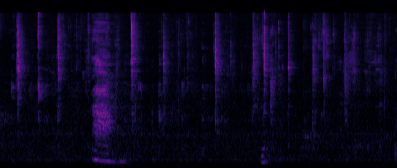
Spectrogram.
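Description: Close-up wet eating sounds of people chewing momo dumplings: many small, sharp smacking and squelching clicks of the mouth, with a short voiced 'mm' about two seconds in.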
